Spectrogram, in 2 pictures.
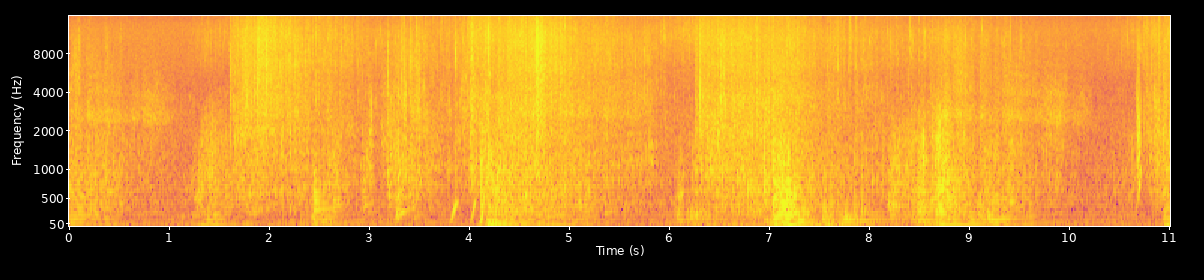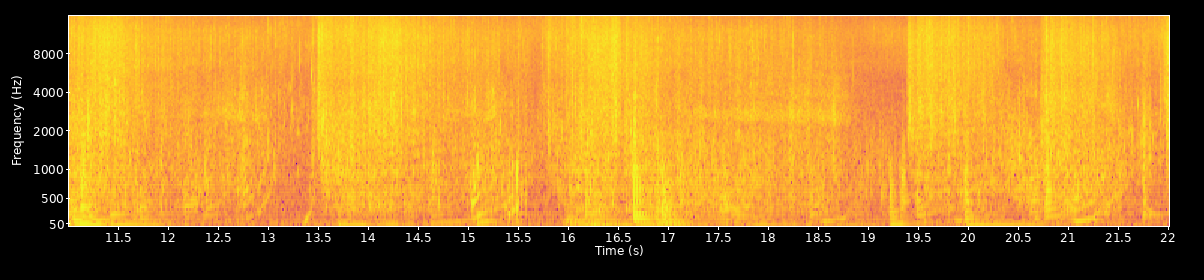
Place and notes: On this evening because of a storm, this place is flooded. Since monthes here, some people construct homes. As there's a lot of water in the bedrock, actually enormous holes in the ground, some big pumps are installed. When it's near to be empty in the bedrocks holes, the pipes make strange mad sounds of reflux. The pipes are recorded near the river, where water is thrown.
